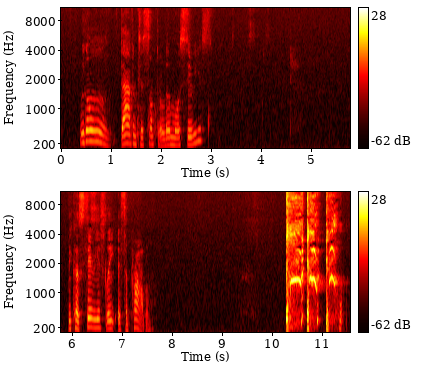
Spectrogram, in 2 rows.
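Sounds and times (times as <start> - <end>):
speech: 0.4 - 3.0, 5.9 - 7.7
harsh coughing: 10.2 - 11.5.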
